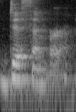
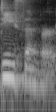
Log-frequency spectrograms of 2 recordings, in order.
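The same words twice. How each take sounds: First: The first vowel is a reduced 'ih' sound. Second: The first vowel is a full 'ee' sound. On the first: The speaker calls it right. "it's December. So that I sound is like the E, but kind of reduced" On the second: The speaker calls it wrong. "we are not saying D, it's not December"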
